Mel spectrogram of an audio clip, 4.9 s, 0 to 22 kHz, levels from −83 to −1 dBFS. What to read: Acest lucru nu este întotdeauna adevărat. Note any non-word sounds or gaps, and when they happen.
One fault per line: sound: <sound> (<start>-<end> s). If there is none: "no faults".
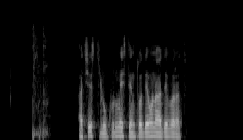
sound: thud (0.6-1.0 s)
